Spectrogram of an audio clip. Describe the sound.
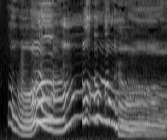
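A person imitates a whale call with a long, wavering, moaning voice that swoops up and down in pitch for about three seconds, loud, with no talking.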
